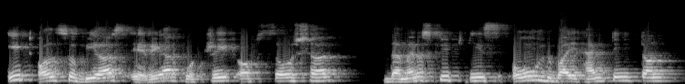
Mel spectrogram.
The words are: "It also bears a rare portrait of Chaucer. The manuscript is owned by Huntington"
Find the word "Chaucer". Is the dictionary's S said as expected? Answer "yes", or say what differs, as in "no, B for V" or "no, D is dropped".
no, SH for S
